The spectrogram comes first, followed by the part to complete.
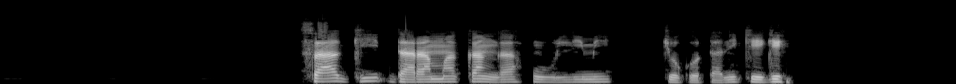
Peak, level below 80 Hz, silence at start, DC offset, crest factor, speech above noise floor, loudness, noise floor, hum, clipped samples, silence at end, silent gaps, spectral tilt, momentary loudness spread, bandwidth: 0 dBFS; -60 dBFS; 3.05 s; under 0.1%; 24 dB; over 70 dB; -19 LUFS; under -90 dBFS; none; under 0.1%; 1.65 s; 5.27-5.32 s, 6.19-6.63 s; -6 dB/octave; 14 LU; 8.8 kHz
